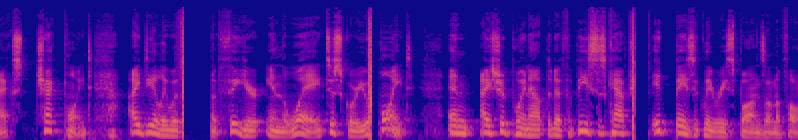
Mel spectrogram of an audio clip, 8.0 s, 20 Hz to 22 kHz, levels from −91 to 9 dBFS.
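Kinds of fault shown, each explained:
Wireless microphone squelch dropout: The radio signal from an analogue FM microphone fades. The receiver's squelch then mutes the output to keep static out. Each time, the speech gives way to a short rise of hiss, then a hole of near silence. This happens three times. From 1.74 to 2.15 s, the mute lasts 282 ms. From 3.67 to 3.78 s, it lasts 72 ms. From 6.27 to 6.51 s, it lasts 147 ms. The voice then returns.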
